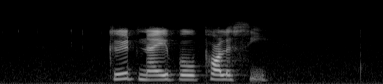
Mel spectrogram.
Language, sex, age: English, female, 19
